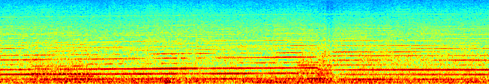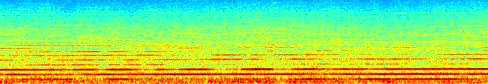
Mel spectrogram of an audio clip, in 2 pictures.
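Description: A racing car engine roars steadily at high revs, its pitch slowly climbing.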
